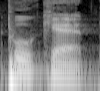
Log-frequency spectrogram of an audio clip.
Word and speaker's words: Phuket: How do you pronounce it? – Phuket. – Phuket. Fuck it.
